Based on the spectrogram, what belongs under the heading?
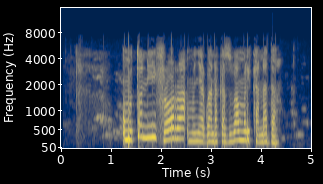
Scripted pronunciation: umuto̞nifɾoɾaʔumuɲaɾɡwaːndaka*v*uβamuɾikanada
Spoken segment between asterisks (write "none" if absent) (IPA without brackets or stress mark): z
